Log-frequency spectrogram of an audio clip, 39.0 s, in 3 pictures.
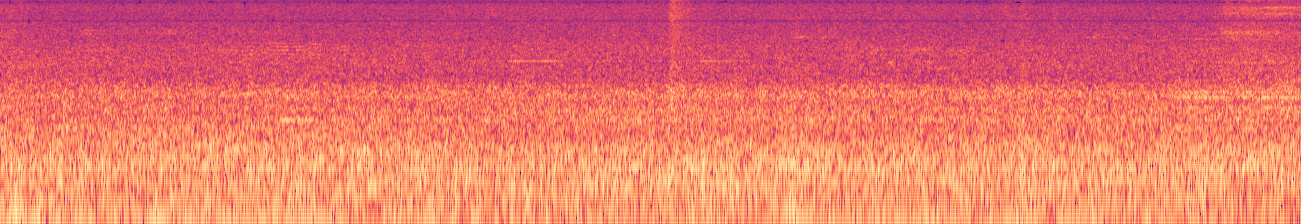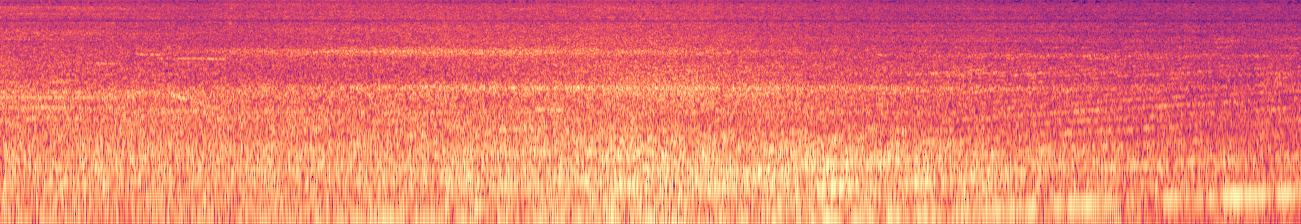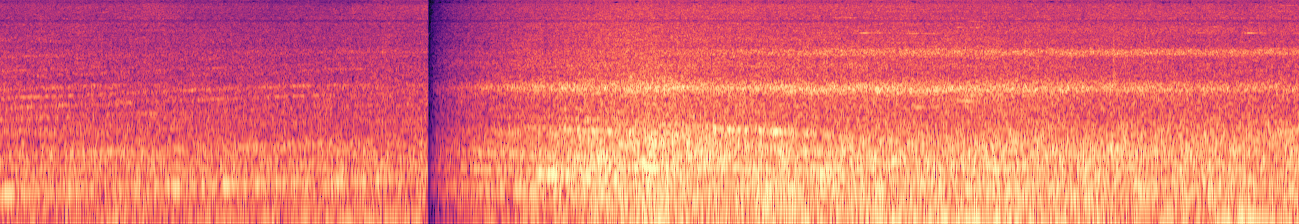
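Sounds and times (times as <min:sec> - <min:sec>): train doors closing: 0:06.3 - 0:07.4.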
